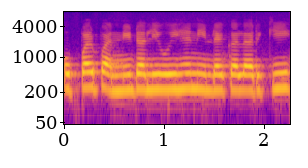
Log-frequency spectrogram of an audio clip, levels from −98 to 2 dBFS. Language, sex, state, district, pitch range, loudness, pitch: Hindi, female, Bihar, Jamui, 225-240 Hz, -13 LUFS, 235 Hz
